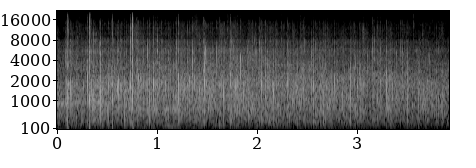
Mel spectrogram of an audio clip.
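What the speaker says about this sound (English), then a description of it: "So give you guys a round of applause" An audience at a spoken word event applauds in a full, steady round, with a few sharp, close claps standing out near the start and the clapping carrying on evenly after that.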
